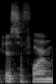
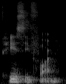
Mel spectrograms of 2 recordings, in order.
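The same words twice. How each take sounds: First: The first syllable does not sound like pea. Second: The first syllable sounds like pea. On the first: This is the standard pronunciation. "It's actually pisiform" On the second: This altered form is a memory aid. "we can change the, the pronunciation a little bit to help us remember"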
